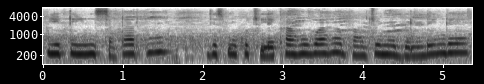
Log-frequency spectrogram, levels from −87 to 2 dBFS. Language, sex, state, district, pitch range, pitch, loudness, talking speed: Hindi, female, Jharkhand, Sahebganj, 210-230 Hz, 225 Hz, -15 LUFS, 145 wpm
